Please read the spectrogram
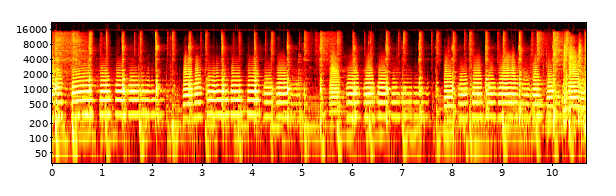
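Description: Trombone solo in traditional jazz, a melodic line of held and moving notes, over a rhythm section keeping a steady swing beat.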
